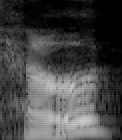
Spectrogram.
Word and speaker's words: Herer: the advocacy of Jack Herer, rhymes with terror.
